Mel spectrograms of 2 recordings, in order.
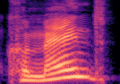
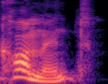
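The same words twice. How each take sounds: First: The stress is on the second syllable. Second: The stress is on the first syllable. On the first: The speaker calls it wrong. "here is not comment" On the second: The speaker calls it right. "always stressed on the first syllable"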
